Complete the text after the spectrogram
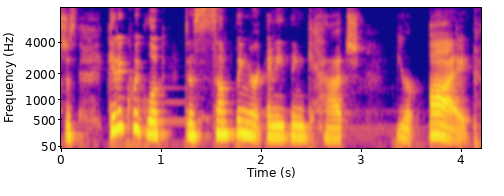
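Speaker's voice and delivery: ordinary delivery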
